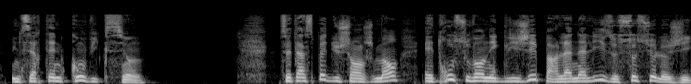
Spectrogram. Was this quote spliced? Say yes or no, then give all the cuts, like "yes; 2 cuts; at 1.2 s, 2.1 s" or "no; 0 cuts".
yes; 1 cut; at 2.6 s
